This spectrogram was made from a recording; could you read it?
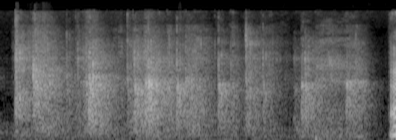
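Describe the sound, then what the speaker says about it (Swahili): Audience at a culture-themed gathering clapping for a presenter, a few short bursts of scattered hand claps from a small group, fairly close, with brief gaps between bursts. "Makofi kwake."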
